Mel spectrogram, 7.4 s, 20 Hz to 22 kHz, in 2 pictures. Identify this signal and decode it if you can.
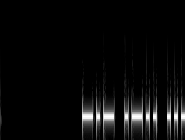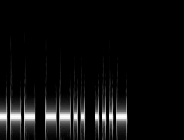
Morse code, heard as a keyed tone, about 18 wpm, 700 Hz. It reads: KL2ZV
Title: Speed Racing - USA Call Signs 17wpm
